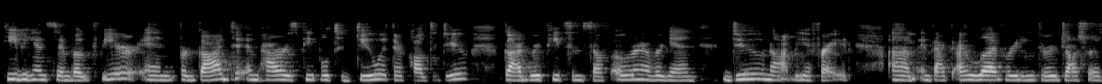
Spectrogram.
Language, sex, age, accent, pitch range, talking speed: English, female, 20-39, American, 200-225 Hz, 205 wpm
